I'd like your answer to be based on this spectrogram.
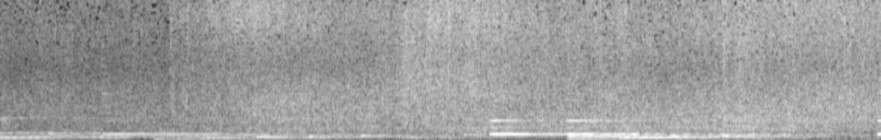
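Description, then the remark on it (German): Ocean waves splash and wash against black rocks framing a beach on Lanzarote in a steady, continuous rush, swelling slightly louder toward the end, with sustained low musical tones humming underneath and no voices. “Die Wellen schlagen sprudelnd dagegen, als würde das Meer fröhlich spielen und das Leben mit jeder Welle zelebrieren.”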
